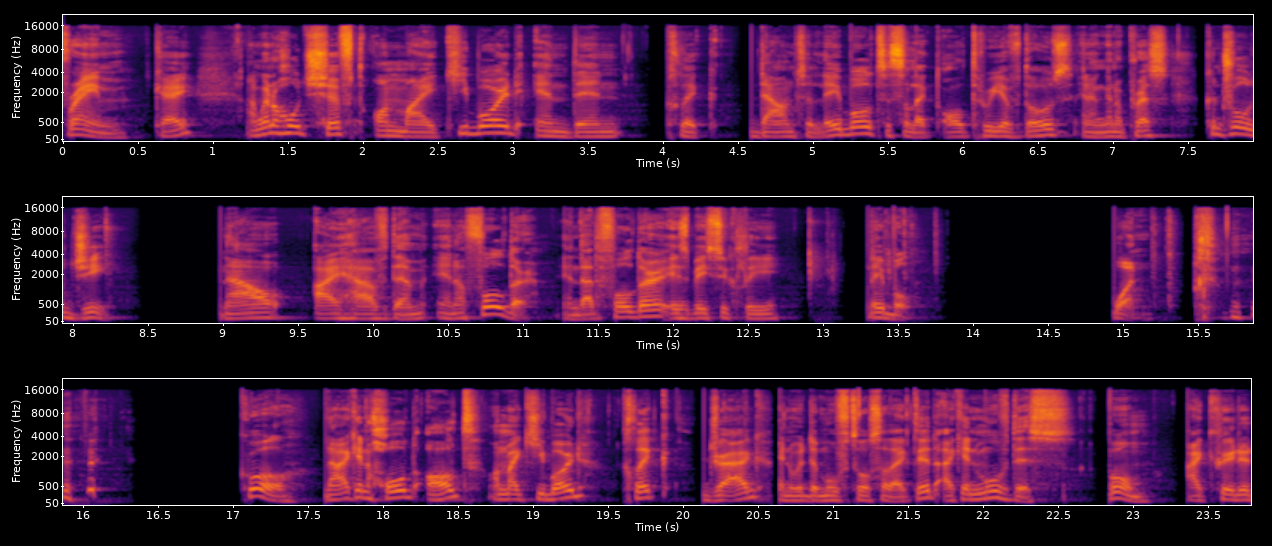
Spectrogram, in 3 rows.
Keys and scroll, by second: 0.0-0.3 typing, 0.6 Return, 8.9 space, 12.6-15.2 typing.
